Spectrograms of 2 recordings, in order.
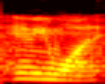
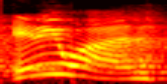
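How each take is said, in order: First: Said in the usual way. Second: ANYONE pitched much higher; emphatic repeat. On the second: Real, not acted. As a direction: hit "anyone" high, as if underlining it. Repeats word for comic emphasis.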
